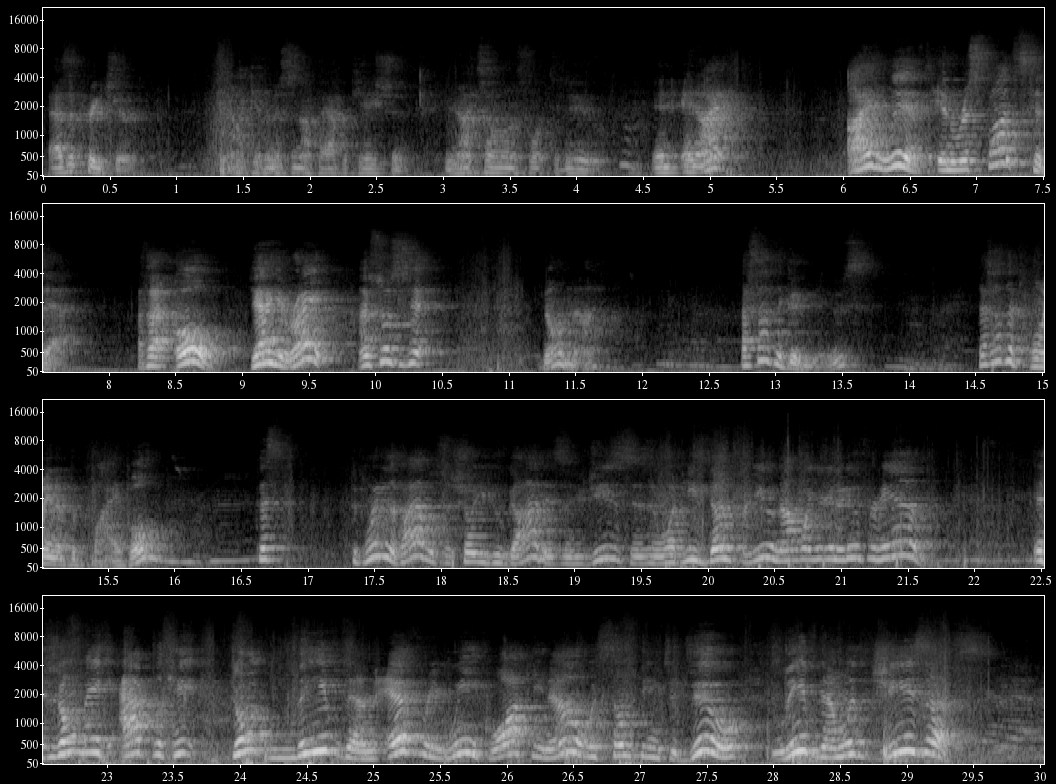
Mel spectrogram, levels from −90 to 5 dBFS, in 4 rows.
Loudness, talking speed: -26 LUFS, 200 wpm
